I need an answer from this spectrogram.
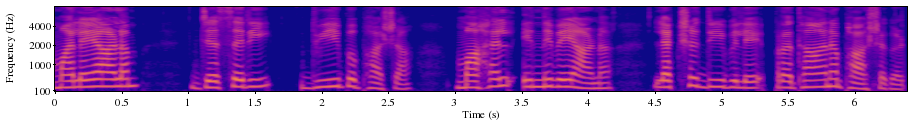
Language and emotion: Malayalam, neutral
